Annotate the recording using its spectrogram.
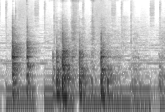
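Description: A handful of light knocks and clinks as a glass jug and a heavy marble mortar are handled on a stone countertop, over background music.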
